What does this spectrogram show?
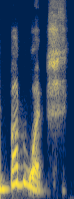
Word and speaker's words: Budewitz: been my pleasure to introduce many wonderful speakers, and it is great to be able to add among them Leslie Budewitz. I pronounce it right?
